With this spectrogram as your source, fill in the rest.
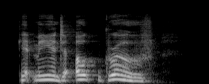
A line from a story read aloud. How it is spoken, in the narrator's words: Lois gasped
